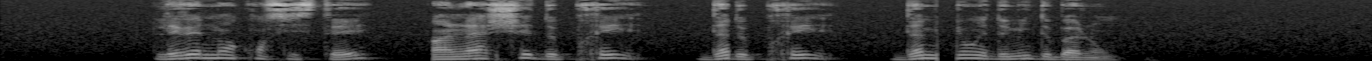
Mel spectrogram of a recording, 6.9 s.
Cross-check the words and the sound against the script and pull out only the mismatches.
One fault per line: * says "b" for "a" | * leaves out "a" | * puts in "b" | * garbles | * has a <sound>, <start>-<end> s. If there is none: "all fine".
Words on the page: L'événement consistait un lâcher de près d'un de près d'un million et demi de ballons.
* has a dropout, 4.7-4.8 s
